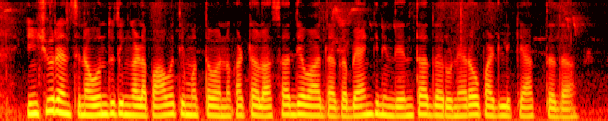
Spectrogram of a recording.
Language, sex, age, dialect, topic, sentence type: Kannada, female, 51-55, Coastal/Dakshin, banking, question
